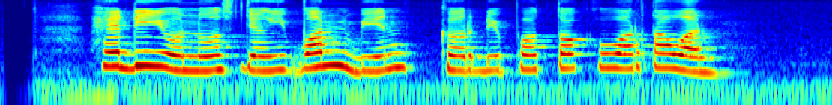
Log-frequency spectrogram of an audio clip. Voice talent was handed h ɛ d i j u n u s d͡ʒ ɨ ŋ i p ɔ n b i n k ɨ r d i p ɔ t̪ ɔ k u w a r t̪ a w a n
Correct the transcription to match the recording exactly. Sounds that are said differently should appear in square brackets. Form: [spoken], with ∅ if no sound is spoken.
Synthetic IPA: h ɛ d i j u n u s d͡ʒ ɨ ŋ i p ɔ n b i n k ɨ r d i p ɔ t̪ ɔ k u w a r t̪ a w a n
